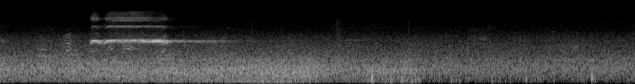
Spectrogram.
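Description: Referee's whistle in a soccer match: one short, high, steady blast about a second in, stopping play. It sounds over steady outdoor background noise.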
